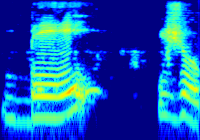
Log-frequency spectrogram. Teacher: você tem vogal E, semivogal I, o que te dá um ditongo decrescente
